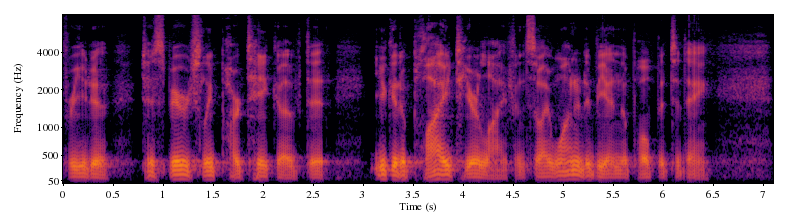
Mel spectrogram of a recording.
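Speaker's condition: Vocal cord surgery recovery; resting voice

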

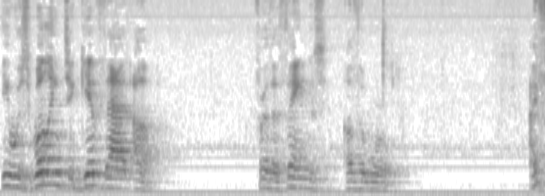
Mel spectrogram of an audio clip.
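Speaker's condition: ALS; no cure

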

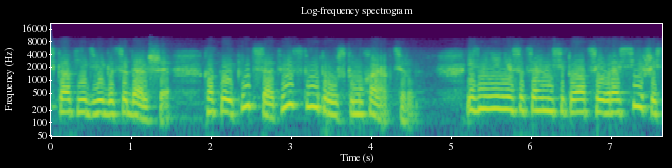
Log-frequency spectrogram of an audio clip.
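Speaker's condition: No condition

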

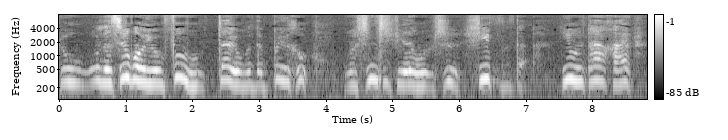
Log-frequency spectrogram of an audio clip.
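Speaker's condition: Cerebral palsy; oxygen deprivation during breech delivery

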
